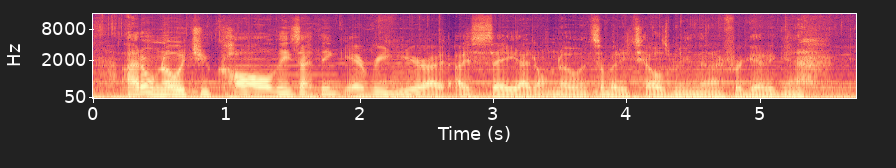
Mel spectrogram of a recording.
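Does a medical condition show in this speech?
No.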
